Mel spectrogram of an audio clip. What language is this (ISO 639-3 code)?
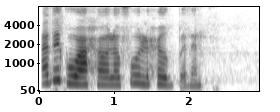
som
